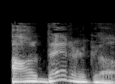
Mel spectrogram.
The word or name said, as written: albergo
